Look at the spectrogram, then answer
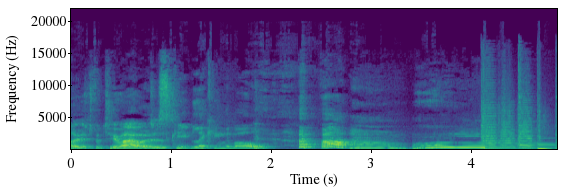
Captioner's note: crying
